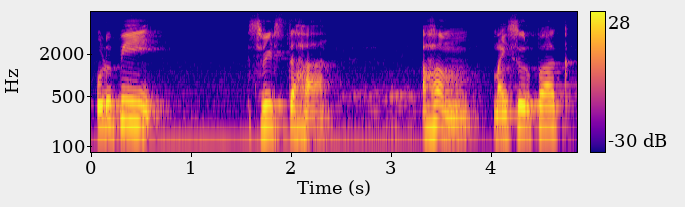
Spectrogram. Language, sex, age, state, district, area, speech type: Sanskrit, male, 18-30, Karnataka, Chikkamagaluru, rural, spontaneous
